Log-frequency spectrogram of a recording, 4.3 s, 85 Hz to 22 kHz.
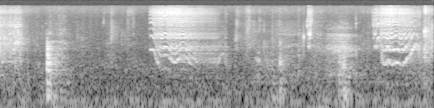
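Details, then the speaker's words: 2010 Hyundai Sonata rear suspension: two drawn-out rubbery squeaks as rear knuckle is turned, from torn, worn pillow-ball knuckle bushing on lower control arm; noise traveled through arm. "I can turn it just a little bit it's like torn and it's squeaking"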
